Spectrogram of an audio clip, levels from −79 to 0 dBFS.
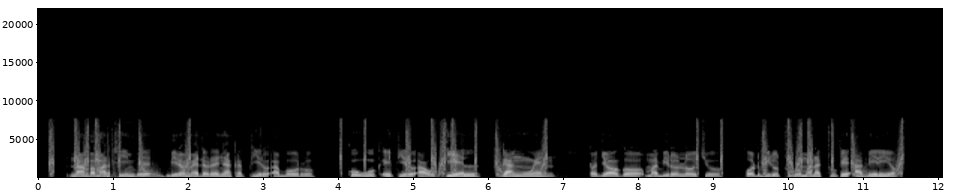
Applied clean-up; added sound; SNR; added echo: none; Scratching (performance technique); 13 dB; none.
